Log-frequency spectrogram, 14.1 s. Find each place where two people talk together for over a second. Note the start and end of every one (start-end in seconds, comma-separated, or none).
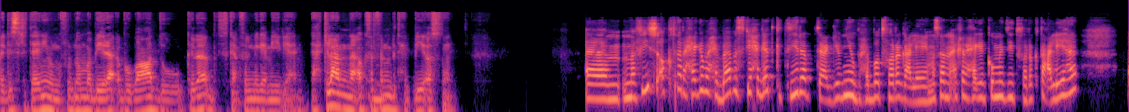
none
